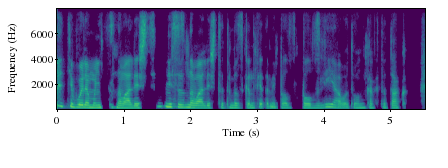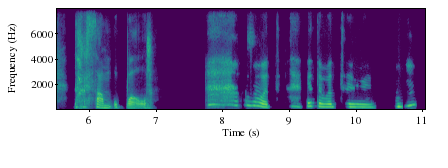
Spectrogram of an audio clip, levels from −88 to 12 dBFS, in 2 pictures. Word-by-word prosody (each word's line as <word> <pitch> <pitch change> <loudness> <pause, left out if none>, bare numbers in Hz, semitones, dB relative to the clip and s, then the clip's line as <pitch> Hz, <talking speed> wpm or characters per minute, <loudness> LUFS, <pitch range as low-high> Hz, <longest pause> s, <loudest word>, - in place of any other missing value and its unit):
Тем 230 - +1
более, 185 -2 +4
мы 170 0 0
не - - +2
сознавались 150 -5 0
шть - - -12 0.2
не 225 -2 +6
сознавались, 175 -7 0
что 160 - -8
это 160 - -11
мы 160 - -2
за 155 - -15
конфетами 160 - -5
полз 160 -1 -7
ползли, 155 +7 -4
а 190 - -5
вот - - -7
он 150 -1 -7
как-то 150 -1 -11
так - - -7 0.5
так - - +2
сам - - +3
упал. - - +3 1.4
Вот, 300 - +4 0.5
это 255 -1 +5
вот 215 -1 +5 0.2
и 205 -3 +3 0.3
мгм. 280 +11 +1
185 Hz, 150 wpm, -22 LUFS, 155-220 Hz, 1.4 s, не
